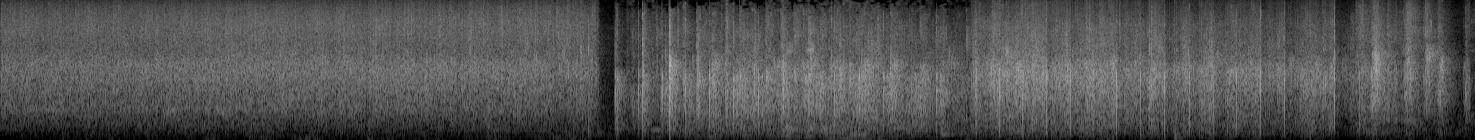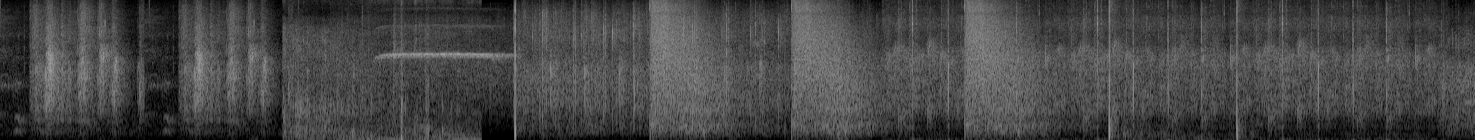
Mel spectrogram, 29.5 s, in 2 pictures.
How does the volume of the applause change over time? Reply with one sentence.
The volume of the applause goes up, then down.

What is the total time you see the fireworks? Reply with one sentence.
You can hear the fireworks for 9 seconds altogether.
